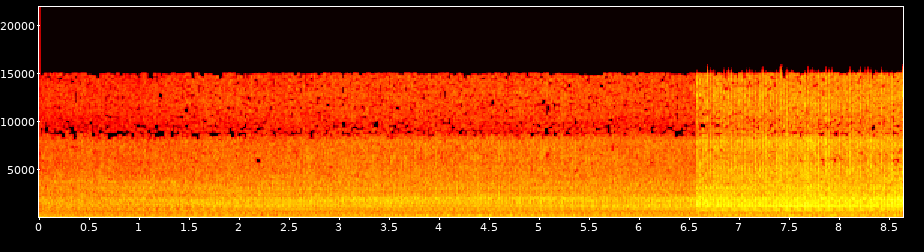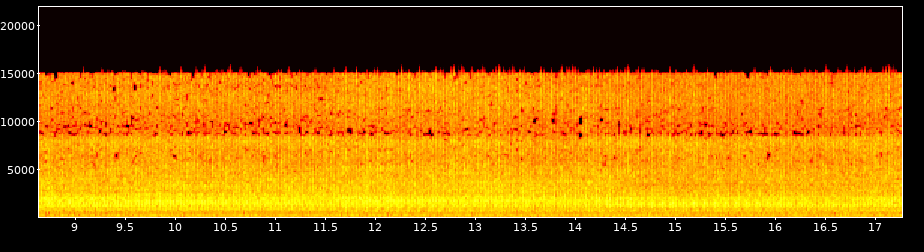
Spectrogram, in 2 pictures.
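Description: Volvo BL71 backhoe loader's diesel engine idling steadily. It is heard first from inside the cab as a deep hum, then, from about six and a half seconds in, close up at the open engine bay, where it sounds brighter.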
